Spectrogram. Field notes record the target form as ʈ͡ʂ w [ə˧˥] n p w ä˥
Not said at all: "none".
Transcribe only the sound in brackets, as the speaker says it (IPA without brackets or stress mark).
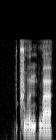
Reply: ə˧˥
